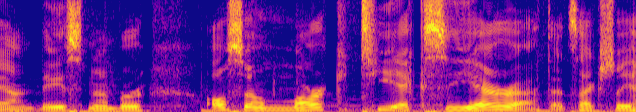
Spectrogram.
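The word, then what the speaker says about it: Teixeira: to that high on base number also Mark TX Sierra that's actually how you pronounce Mark to share his name truthfully and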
